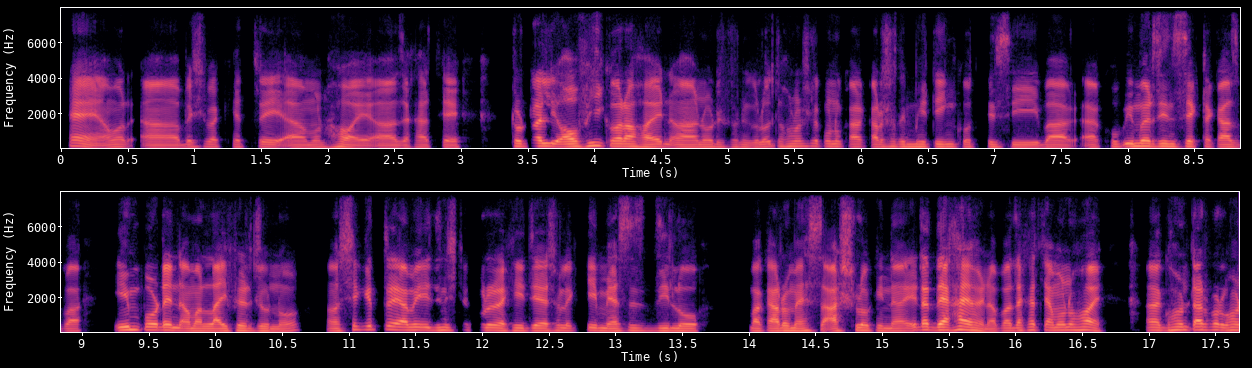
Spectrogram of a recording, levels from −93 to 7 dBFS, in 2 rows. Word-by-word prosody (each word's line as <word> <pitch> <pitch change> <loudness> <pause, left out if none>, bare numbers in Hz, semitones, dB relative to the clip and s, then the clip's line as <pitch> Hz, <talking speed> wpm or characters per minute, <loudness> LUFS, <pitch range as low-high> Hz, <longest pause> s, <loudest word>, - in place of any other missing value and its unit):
হ্যাঁ, 160 -5 +3
আমার 130 +2 -4
আ - - -2 0.3
বেশিরভাগ 125 +2 -6
ক্ষেত্রেই 120 +1 -5 0.2
এমন 115 +1 -6
হয় 115 -5 0
আ - - -2 0.2
দেখা 110 +1 -6
হচ্ছে 115 - -6 0.5
টোটালি 155 +1 +2
অফ 140 - +4
ই - - +2
করা 150 -1 +5
হয় 125 +1 +3 0.2
আ - - +1 0.2
নোটিফিকেশন 120 0 -7
গুলো। 130 +3 -3
যখন 140 +2 -4
আসলে 150 +1 -8
কোনো 145 0 -3
কার 135 - -1
কারো 130 0 -2
সাথে 135 -1 -4
মিটিং 130 0 -2
করতেছি 125 -1 -7 0.2
বা 115 - 0 0.3
আ - - 0
খুব 135 - -7
এমার্জেন্সি 145 -3 +2
একটা 130 - -6
কাজ 120 -1 +2
বা 120 - 0 0.4
ইম্পোর্টেন্ট 170 -4 +4
আমার 125 0 +1
লাইফ 120 0 +4
এর 130 - 0
জন্য। 115 -2 -2 0.4
আ - - -7
সেক্ষেত্রে 190 +1 -2
আমি 160 - +1
এই - - -2
জিনিসটা 150 0 -5
করে 150 -1 0
রাখি 135 +2 0
যে - - +4
আসলে 140 +1 -3
কে 150 - -2
মেসেজ 125 +3 -1
দিল 130 0 -1 0.5
বা 130 - +1
কারো 130 +1 +5
মেসেজ 125 -1 -2
আসলো 135 +4 0
কিনা? 125 -2 -2
এটা 175 +2 +5
দেখাই 170 +3 +9
হয় 130 -6 +1
না। - - 0
বা - - +2
দেখা 145 - 0
যাচ্ছে 160 -1 -1
এমনও 155 +1 +1
হয় 165 -4 +6 0.4
আ - - +3
ঘন্টার 170 +1 +4
পর 170 - +1
135 Hz, 225 wpm, -24 LUFS, 125-150 Hz, 0.5 s, দেখাই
